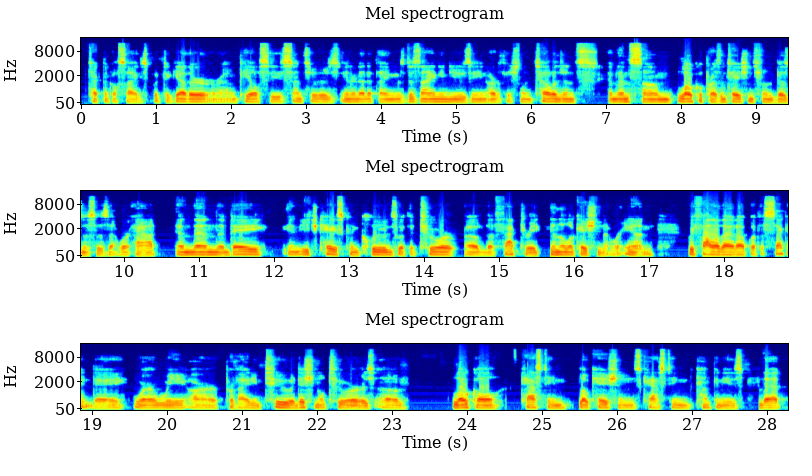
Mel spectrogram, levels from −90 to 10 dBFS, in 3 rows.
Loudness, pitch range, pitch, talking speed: -13 LUFS, 95-105 Hz, 100 Hz, 140 wpm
